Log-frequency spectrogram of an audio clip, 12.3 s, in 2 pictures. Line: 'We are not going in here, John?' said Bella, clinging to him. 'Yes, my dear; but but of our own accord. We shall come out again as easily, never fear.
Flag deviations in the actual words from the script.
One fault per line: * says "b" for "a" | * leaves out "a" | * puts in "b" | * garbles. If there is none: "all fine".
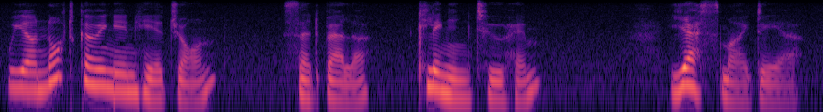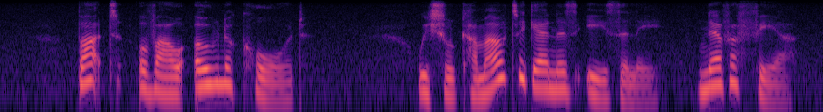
* leaves out "but"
